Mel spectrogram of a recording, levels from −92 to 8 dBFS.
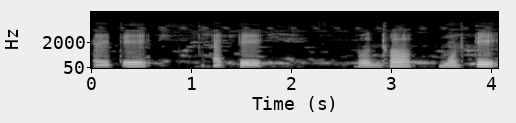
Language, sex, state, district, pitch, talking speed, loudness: Bengali, male, West Bengal, Paschim Medinipur, 135 Hz, 60 wpm, -24 LUFS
